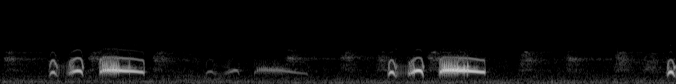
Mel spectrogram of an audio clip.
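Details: Decoy spotted dove in rapid 'thúc gù' cooing to provoke males: two short notes and a long coo, repeated, with soft faint calls in between.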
